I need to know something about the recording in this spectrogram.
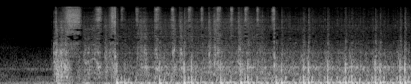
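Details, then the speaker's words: Large chopper V-twin, possibly RevTech motor, open primary, part of intake cut away, cold start: catches instantly after short crank, lumpy but even idle; clean, healthy cold start. "that's a cold start, guys. Touching the exhaust, it's a cold start. That fired up pretty good."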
